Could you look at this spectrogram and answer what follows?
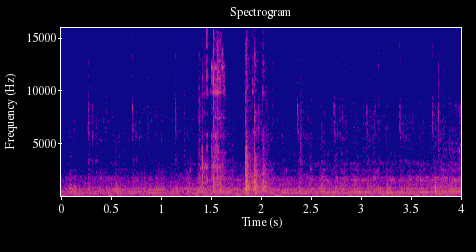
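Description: A Baby Lock sashiko quilting sewing machine stitches a tote bag seam, a faint, quick mechanical whir with a rapid needle patter that runs continuously with no voices.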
